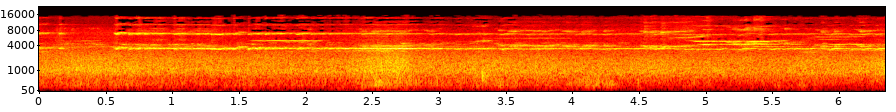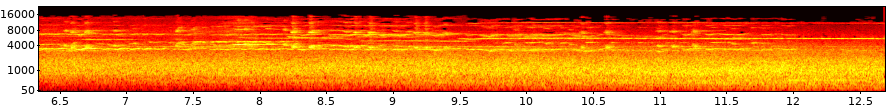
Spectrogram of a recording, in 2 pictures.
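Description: GO Transit bilevel commuter train rolling past with a steady rumble of the cars. A high, wavering squeal comes from the running gear and grows into several overlapping squealing tones in the second half.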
